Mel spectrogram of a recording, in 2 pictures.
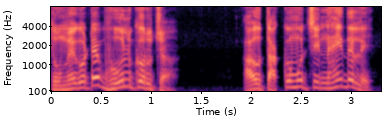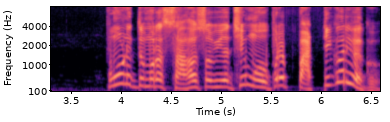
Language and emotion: Odia, disgusted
